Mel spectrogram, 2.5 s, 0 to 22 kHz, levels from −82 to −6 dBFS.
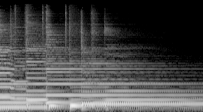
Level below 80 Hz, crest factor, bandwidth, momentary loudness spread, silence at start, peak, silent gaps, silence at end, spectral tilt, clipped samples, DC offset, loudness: -52 dBFS; 12 dB; 18.5 kHz; 7 LU; 0 s; -8 dBFS; none; 0 s; -6.5 dB/octave; under 0.1%; under 0.1%; -22 LUFS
